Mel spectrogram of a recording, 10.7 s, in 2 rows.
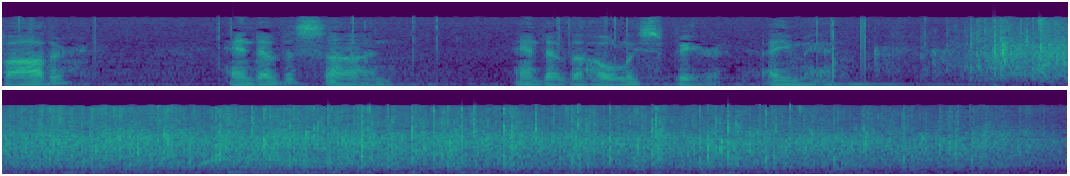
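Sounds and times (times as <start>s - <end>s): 
speech: 0.0s - 0.5s, 1.1s - 4.4s
audience applause: 4.6s - 10.6s.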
